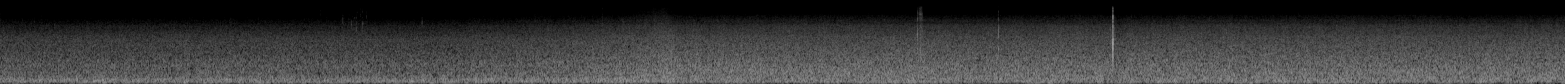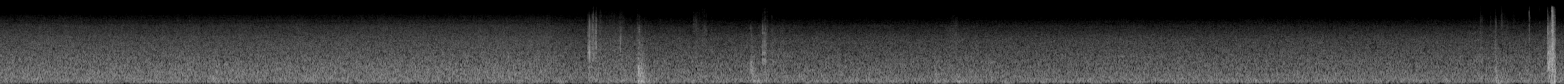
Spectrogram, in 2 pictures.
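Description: A rushing mountain river, a steady hiss and rush of fast water running high with spring runoff, swelling a little partway through. A sharp click stands out near the middle, and a few light knocks come later.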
